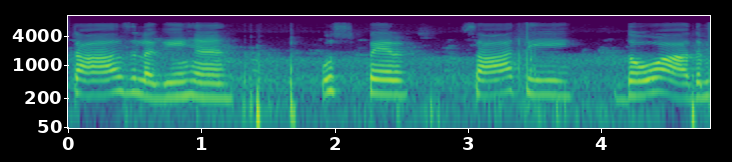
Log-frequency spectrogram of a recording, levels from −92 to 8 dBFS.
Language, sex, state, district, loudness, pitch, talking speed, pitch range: Hindi, female, Punjab, Fazilka, -14 LUFS, 235 Hz, 110 wpm, 215-250 Hz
